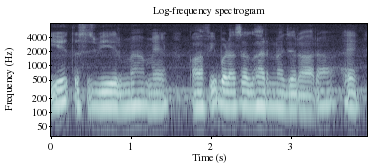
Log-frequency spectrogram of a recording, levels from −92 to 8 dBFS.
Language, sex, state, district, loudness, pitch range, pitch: Hindi, male, Uttar Pradesh, Lalitpur, -16 LUFS, 135-145 Hz, 140 Hz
